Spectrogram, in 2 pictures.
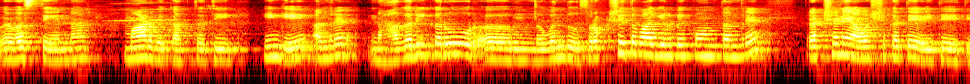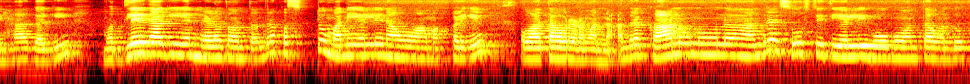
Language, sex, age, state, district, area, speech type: Kannada, female, 45-60, Karnataka, Koppal, rural, spontaneous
